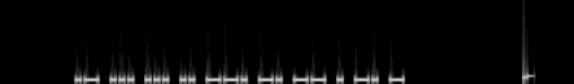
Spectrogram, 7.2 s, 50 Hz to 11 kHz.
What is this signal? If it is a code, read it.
Morse code, heard as a keyed tone, about 22 wpm, 700 Hz. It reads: ASSIGNMENT
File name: practice / 22wpm / 10 Letter Words - First 3 Letters Given - 22wpm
